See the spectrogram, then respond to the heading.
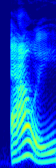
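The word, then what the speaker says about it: Eiley: on the bowers mansion ally which is spelled e-i-l-e-y her nickname the madame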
